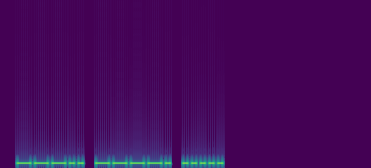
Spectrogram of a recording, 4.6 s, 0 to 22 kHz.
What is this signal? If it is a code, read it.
Morse code, heard as a keyed tone, about 22 wpm, 700 Hz. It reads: 895
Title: Numbers - 3-Digit 22wpm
